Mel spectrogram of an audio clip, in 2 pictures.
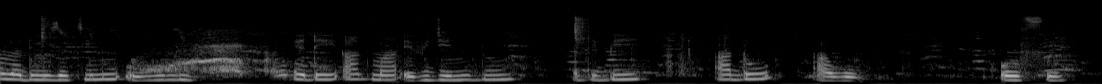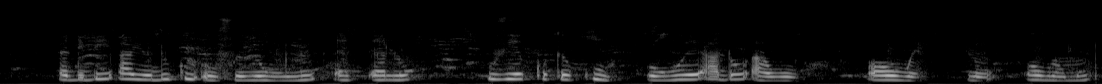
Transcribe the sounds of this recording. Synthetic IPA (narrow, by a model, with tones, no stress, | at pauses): a˦wlɛ˨ɖi˨nũ˨ze˨t̪ʰi˦nũ˦o˨wu˦li˦ | e˦ɖɪ˦a˦mã˦ʔe˨vi˦d͡ʒe˨nũ˦ɖu˦ | e˨ɖɪ˨bɪ˦ | a˦ɖʊ˦ | a̰˨wo˨ | o˨fe˨ | e˨ɖe˨be˦ʔa˦jo˨ɖu˦ku˦ʔo˨fe˨jo˨wu˨nũ˦e˦lo˦wu˦vi˦e˦ko˦ke˦kʰu˦ | o˨wu˦e˦a̰˨ɖʊ˦ʔa̰˨wo˨ | ɔ˦wɛ˨ | nʊ̃˨ | ɔ˦wlɔ˨mɔ̃˦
